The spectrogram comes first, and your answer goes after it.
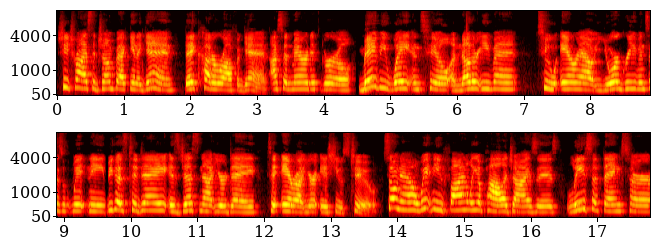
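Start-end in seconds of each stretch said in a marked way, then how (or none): none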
